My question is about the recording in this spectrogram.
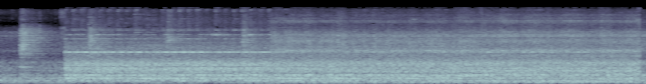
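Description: A steady mechanical running noise, like an engine or other machinery, starts abruptly about half a second in. A thin high whine runs through its first couple of seconds.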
